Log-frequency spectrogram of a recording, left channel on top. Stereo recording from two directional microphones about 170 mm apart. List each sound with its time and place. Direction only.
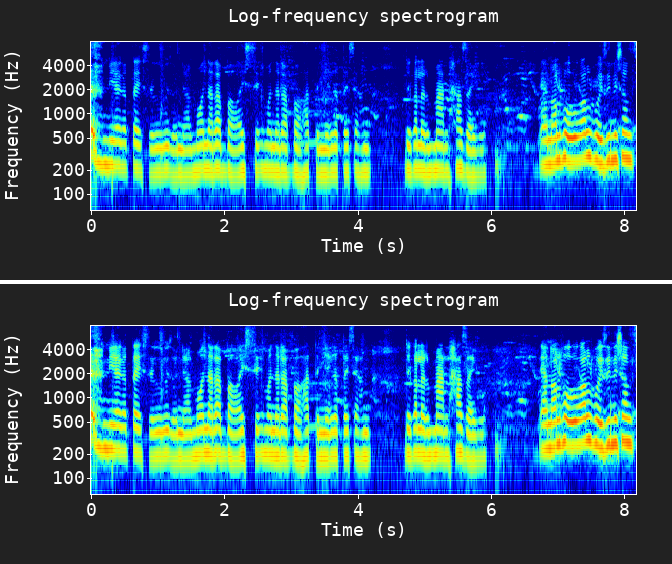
0.0 s a woman's voice: 10° left (ahead or behind)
